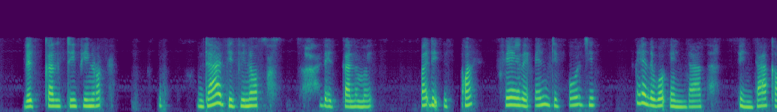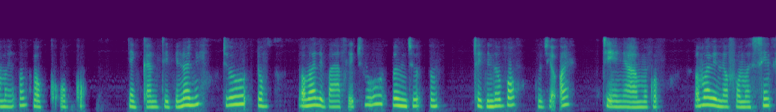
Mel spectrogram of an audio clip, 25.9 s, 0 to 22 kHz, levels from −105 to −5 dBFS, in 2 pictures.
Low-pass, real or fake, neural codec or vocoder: 5.4 kHz; fake; codec, 16 kHz in and 24 kHz out, 0.8 kbps, FocalCodec, streaming, 65536 codes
